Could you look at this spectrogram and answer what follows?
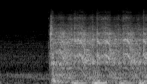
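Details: Harley-Davidson Fat Boy that sat for a couple of years, after replaced fuel valve diaphragm: after a quiet moment it catches at once and settles into an even, lumpy idle; normal start and idle.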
